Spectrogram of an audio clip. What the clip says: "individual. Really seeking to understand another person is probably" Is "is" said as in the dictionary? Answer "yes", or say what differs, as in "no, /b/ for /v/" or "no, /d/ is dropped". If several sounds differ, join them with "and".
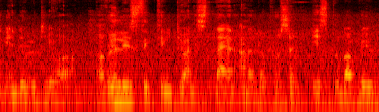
no, /s/ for /z/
